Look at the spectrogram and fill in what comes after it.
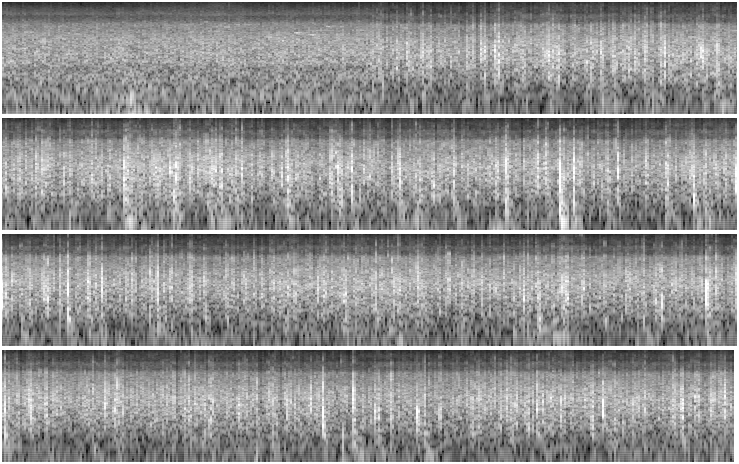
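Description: Rain falling steadily, with many close raindrop taps over a dense hiss; it grows louder about four seconds in.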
